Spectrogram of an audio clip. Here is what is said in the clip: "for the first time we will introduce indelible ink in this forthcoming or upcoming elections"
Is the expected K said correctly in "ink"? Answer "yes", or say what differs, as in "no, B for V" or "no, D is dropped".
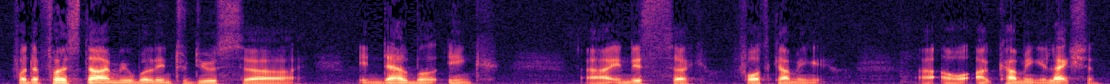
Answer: yes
